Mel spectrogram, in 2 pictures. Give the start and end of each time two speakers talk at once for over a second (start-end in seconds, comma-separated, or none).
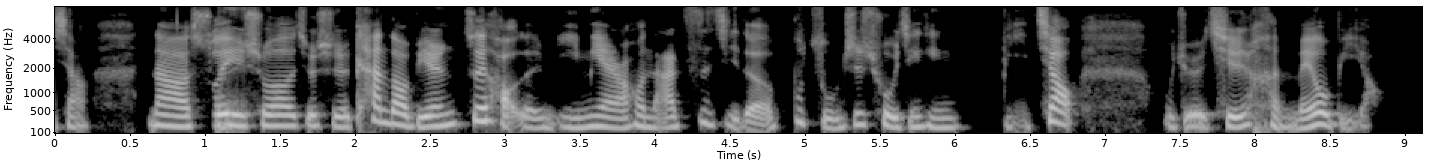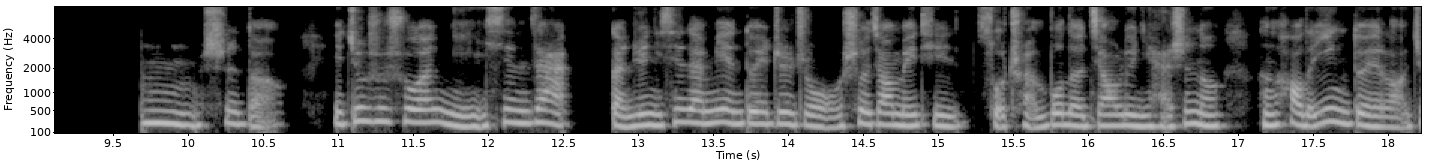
none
